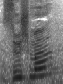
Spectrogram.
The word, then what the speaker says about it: Sushma: Habe ich Sushma? Ja. Hi. Right pronounced?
